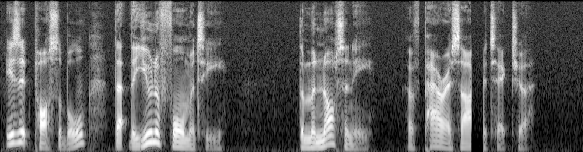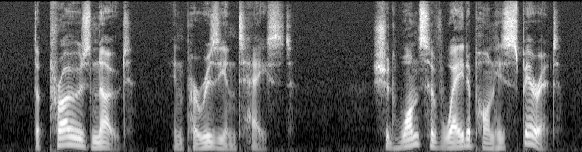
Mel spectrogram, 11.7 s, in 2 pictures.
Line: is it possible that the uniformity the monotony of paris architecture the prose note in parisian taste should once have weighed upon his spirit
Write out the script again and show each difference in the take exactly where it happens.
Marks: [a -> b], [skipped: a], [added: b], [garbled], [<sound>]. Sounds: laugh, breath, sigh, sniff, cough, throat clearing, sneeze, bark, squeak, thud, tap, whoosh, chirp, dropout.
is it possible that the uniformity the monotony of paris architecture [dropout] the prose note in parisian taste should once have weighed upon his spirit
